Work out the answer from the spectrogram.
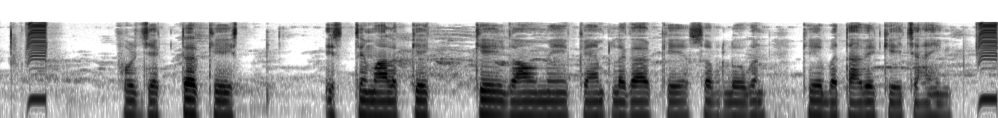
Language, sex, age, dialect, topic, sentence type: Bhojpuri, male, 18-24, Northern, agriculture, statement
